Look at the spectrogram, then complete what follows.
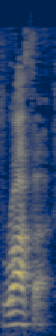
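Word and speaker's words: רָפָא: The 7495 healed is pronounced Rapha.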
